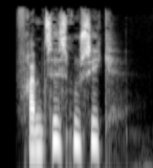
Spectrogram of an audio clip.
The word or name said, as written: FREMTIDSMUSIK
